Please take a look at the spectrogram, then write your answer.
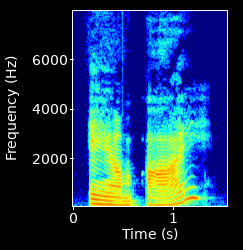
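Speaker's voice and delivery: am I with pitch lifting on I. Practicing again how the voice goes up on a question, rising question intonation. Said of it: "So let's practice that again".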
